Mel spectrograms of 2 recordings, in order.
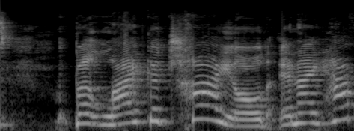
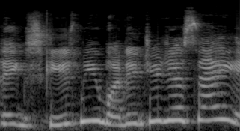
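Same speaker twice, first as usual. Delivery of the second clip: retold surprise; 7 semitones higher, faster than usual. Stunned reply to son's sentence.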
